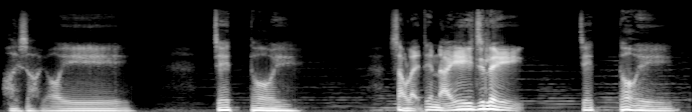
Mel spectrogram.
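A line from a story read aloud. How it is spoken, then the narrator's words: Sighing, muttering. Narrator (Vietnamese): Ông thở dài, miệng cứ lẩm bẩm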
